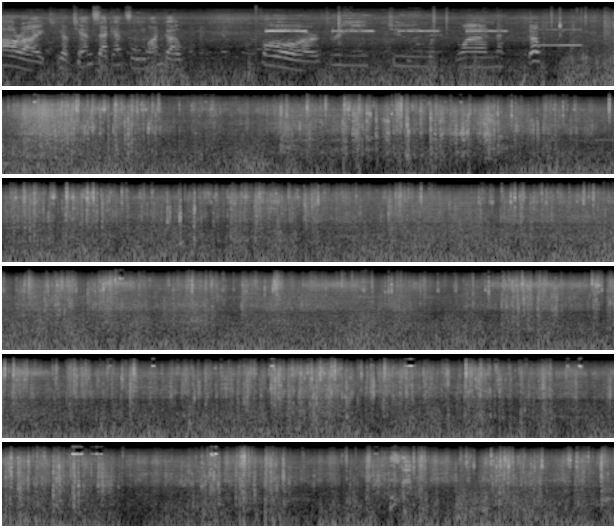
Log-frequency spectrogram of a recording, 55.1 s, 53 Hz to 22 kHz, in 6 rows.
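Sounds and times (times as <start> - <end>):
wind rumbling on microphone: 0.0 - 55.0
tyres crunching over dirt: 8.6 - 55.0
bike knocking and rattling: 8.7 - 55.0.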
